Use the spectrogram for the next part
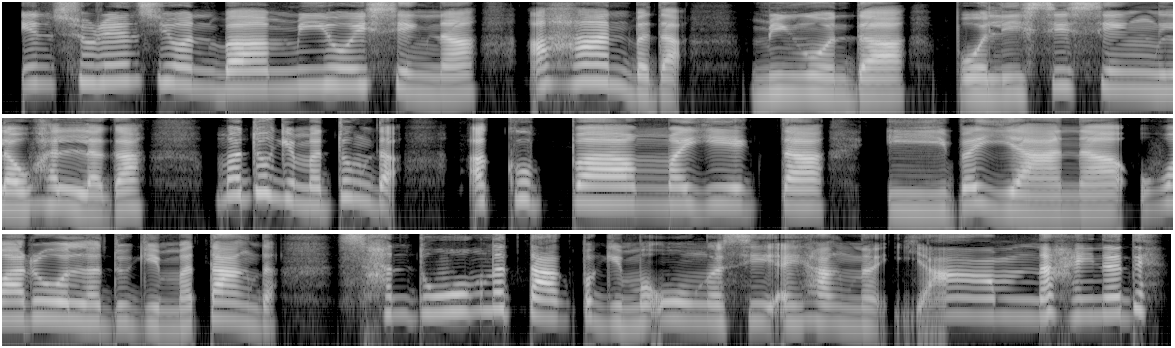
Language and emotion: Manipuri, disgusted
